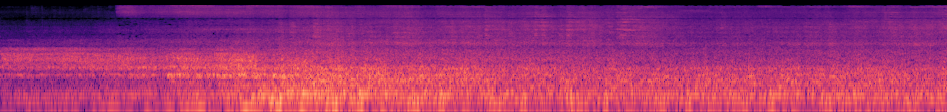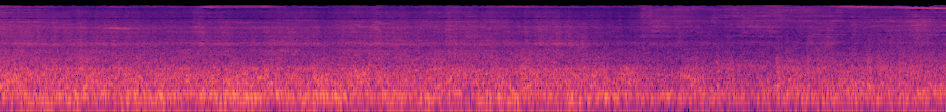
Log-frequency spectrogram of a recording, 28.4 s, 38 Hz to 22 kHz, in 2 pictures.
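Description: JR Joban Line E531-series electric commuter train passing close by at track level. It grows louder over the first few seconds, then holds as a steady rumble of steel wheels on rail while the cars go by.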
